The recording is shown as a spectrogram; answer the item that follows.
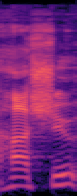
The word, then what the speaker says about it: Hashut: Yeah, Hashut.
